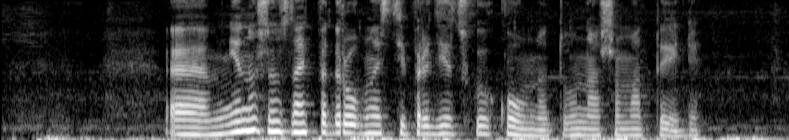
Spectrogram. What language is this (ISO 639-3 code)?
rus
